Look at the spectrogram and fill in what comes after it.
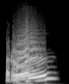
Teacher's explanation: seperti lam saja makhrajnya atau posisi lidahnya rul. Hanya saja karena tafhim, maka dinaikkan pangkal lidahnya. Sehingga menjadi jika dilambatkan adalah rul.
